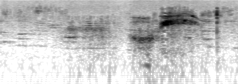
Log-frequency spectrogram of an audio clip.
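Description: Near silence, with a faint whispered voice or breath from about two-thirds of a second in to near the end.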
